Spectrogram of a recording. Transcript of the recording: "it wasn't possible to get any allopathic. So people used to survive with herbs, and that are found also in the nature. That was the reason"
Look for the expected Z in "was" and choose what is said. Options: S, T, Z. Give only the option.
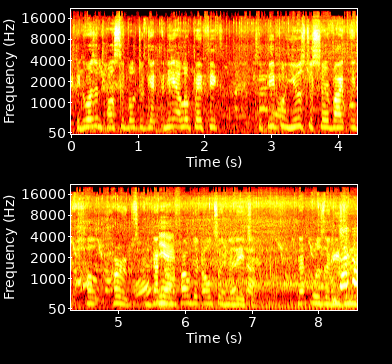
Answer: Z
